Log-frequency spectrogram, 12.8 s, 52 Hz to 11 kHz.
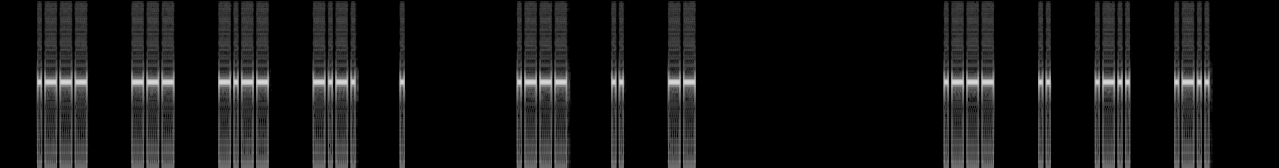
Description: Morse code, heard as a keyed tone, about 32 wpm, spaced as for 15 wpm, 800 Hz. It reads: JOYCE JIM JILL
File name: Spaced Alphas / Spaced Alphas mp3s / Js sp @30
